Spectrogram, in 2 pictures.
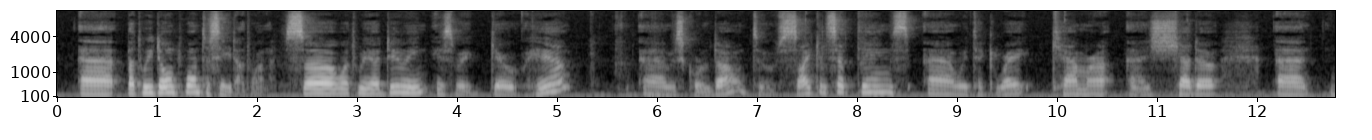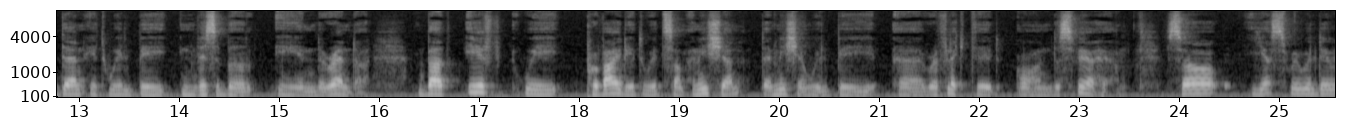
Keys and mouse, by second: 4.4-16.7 drag, 25.0-25.5 drag.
